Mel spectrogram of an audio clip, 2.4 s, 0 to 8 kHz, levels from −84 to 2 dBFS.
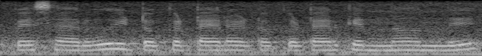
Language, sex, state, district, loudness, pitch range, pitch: Telugu, female, Andhra Pradesh, Guntur, -23 LUFS, 210-220 Hz, 215 Hz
